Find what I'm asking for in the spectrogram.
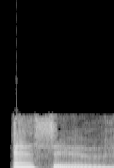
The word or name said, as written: essive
